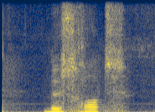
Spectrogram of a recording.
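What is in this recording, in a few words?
"beschot", Dutch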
